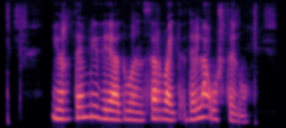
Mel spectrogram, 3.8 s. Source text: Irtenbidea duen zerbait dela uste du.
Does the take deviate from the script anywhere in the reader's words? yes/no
no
